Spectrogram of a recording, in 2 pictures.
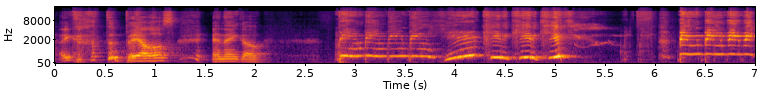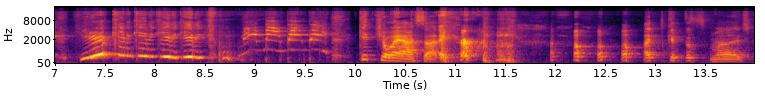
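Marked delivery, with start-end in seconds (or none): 2.8-9.9 very high, loud chanted calls; high sing-song calling. Retold or imitated. Ringing bells and calling kitty in a high sing-song. 10.0-11.2 loud, flat command; loud order. Retold or imitated. Ordering the spirit out, loud.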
